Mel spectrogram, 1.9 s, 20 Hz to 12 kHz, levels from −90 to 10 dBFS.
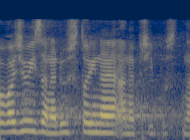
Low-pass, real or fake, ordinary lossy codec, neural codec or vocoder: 7.2 kHz; real; AAC, 48 kbps; none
